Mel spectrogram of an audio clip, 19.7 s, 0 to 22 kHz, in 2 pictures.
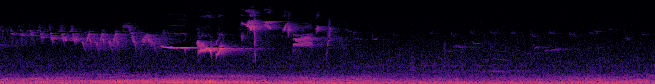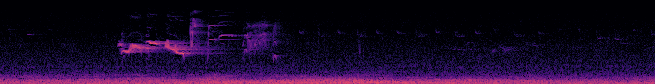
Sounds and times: birds 0.0 - 10.5
aircraft 0.0 - 19.6
wind 0.0 - 19.6
birds 11.6 - 19.6

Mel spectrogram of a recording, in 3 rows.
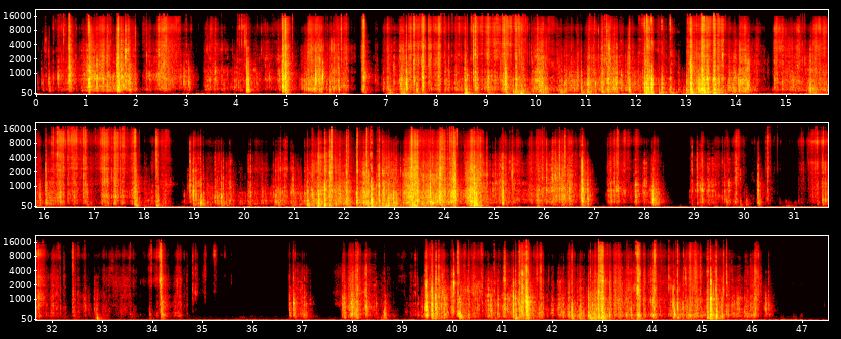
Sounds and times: cardboardbox tearing 4.0 - 18.0
cardboardbox tearing 21.6 - 25.3

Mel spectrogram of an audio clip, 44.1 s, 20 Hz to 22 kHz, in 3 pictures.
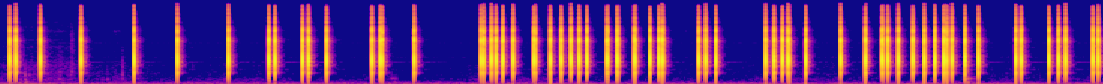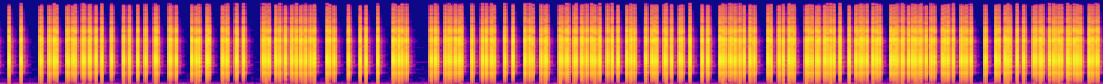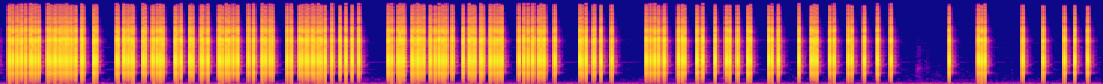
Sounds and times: Geiger click sound 31.4 - 41.4
Geiger click sound 42.0 - 44.0

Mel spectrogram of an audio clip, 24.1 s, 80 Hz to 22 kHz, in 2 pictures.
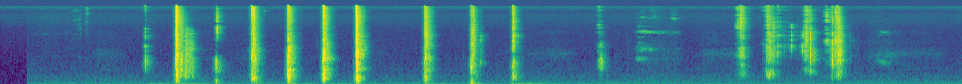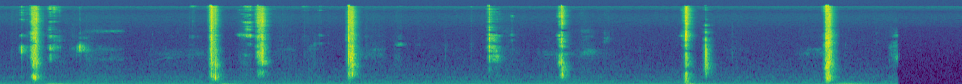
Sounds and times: person receiving multiple small stab wounds 1.8 - 6.6

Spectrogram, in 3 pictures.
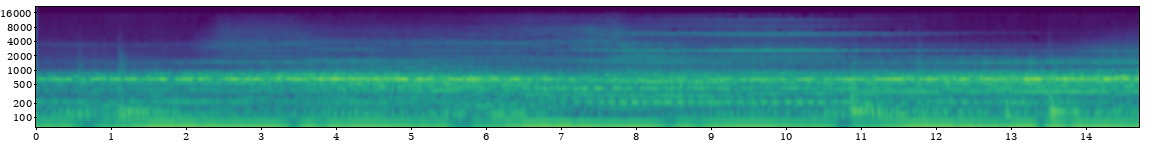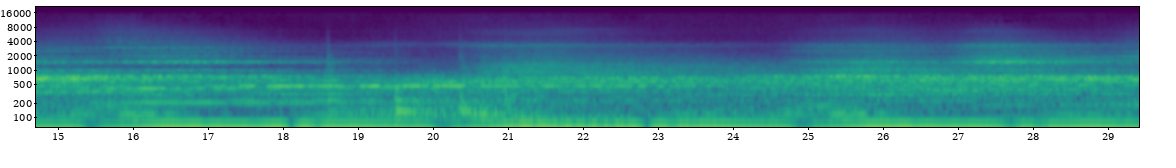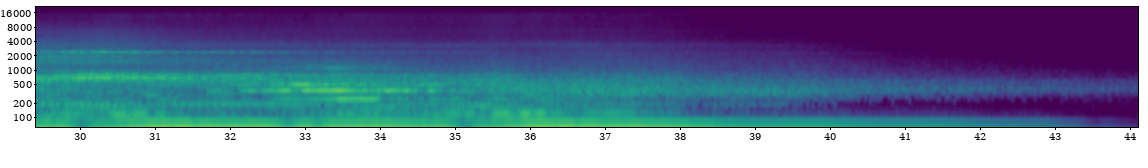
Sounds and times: synthesizer 0.0 - 42.0

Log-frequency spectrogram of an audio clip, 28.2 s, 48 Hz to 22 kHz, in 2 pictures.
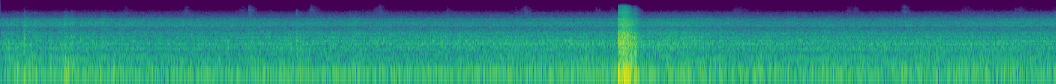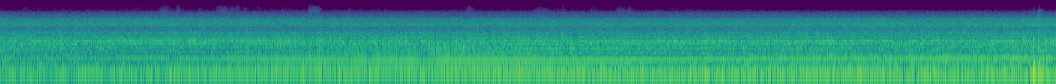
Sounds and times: short static noises 0.0 - 15.2
tube radio shortwave longwave noise interference 0.0 - 28.1

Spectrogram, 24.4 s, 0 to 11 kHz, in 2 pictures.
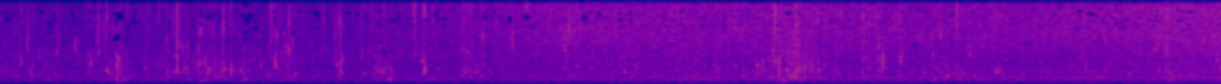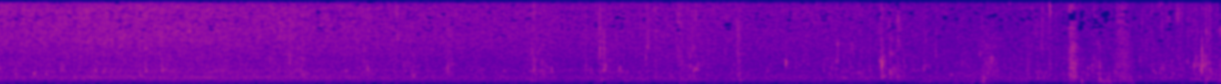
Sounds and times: Waves 0.0 - 24.4
rain 0.0 - 24.4
wind 0.0 - 24.4

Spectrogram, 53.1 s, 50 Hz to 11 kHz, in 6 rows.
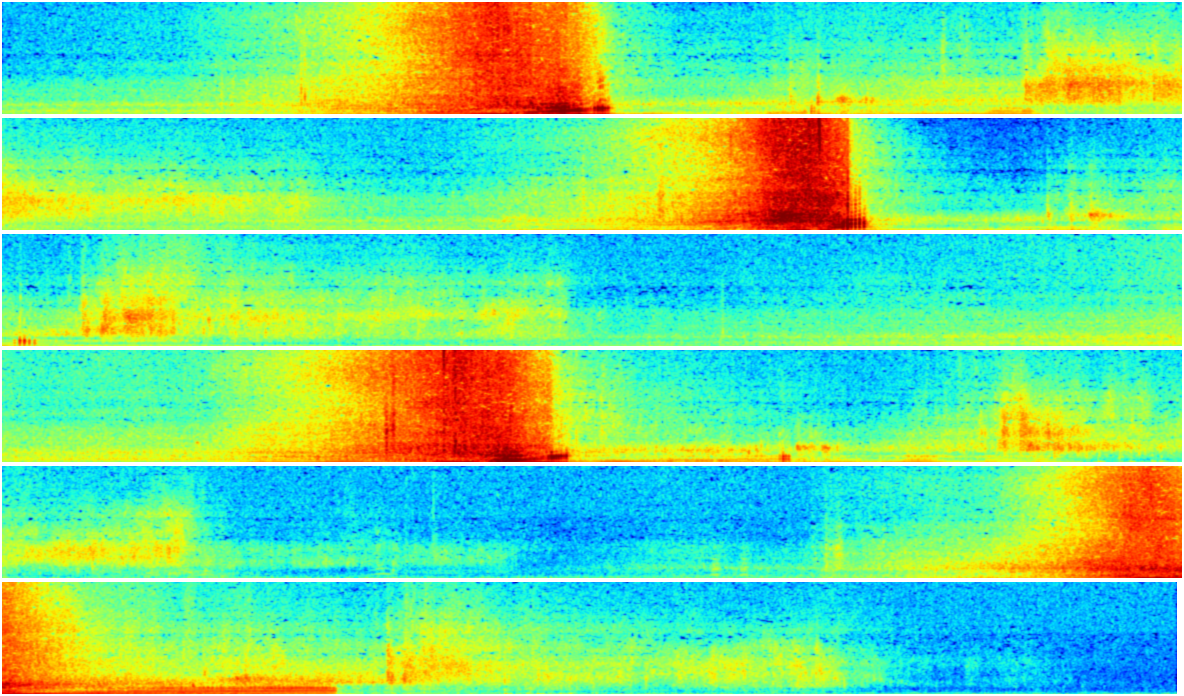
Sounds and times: VW Golf GTI pulling away 0.1 - 37.1
VW Golf GTI pulling away 41.4 - 50.4

